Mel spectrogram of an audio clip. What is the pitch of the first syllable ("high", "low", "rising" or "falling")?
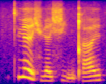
falling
